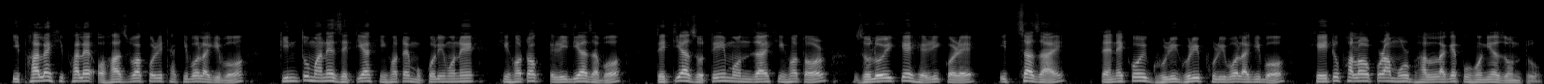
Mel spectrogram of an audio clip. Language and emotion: Assamese, neutral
